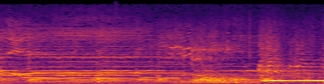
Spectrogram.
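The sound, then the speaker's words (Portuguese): A horse neighs loudly on a Pantanal ranch, a long wavering whinny that ends in a lower, rougher tone. “No meio do pantaneiro, meu cavalo relinchou.”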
